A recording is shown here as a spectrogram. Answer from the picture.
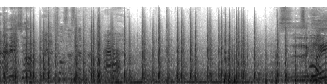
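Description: Fireworks popping and crackling in a rapid, uneven run of sharp cracks, with people's voices underneath.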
